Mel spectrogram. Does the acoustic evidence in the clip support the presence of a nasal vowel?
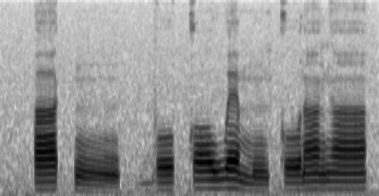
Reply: yes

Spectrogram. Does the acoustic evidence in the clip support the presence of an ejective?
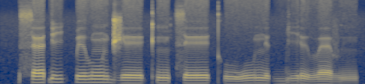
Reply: yes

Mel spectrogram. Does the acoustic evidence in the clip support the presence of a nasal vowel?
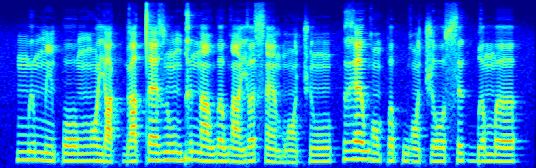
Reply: yes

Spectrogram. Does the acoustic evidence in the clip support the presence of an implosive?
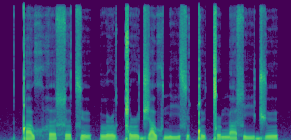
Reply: no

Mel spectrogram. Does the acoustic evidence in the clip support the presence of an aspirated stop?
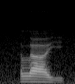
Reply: no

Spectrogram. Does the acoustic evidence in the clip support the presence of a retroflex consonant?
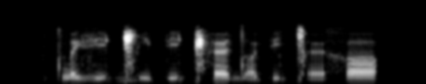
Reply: no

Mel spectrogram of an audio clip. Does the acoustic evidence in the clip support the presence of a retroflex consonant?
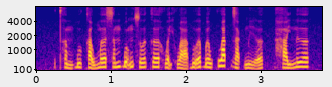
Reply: no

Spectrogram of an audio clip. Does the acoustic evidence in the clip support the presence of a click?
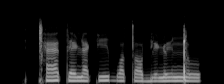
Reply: yes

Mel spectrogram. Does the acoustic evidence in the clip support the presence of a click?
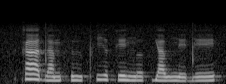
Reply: no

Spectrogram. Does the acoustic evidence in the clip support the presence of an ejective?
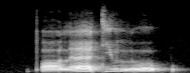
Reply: yes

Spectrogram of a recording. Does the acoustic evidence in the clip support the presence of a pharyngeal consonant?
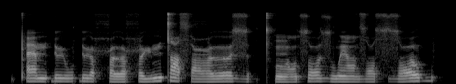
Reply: yes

